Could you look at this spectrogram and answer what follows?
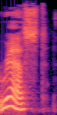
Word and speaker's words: wrest: means to rest when you are tired but rest w s means to grab something or take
